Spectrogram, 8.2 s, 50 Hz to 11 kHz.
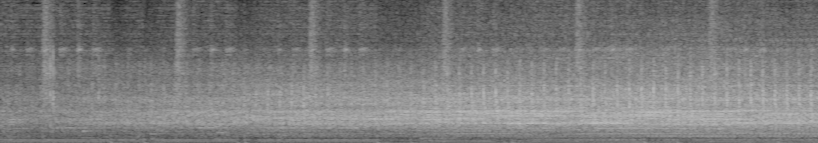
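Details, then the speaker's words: Wrecked BMW 325i E90 rebuild, cold start after sitting in driveway, jump-started, oil present: steady idle with a light fast even top-end tick, new since before; owner suspects cold engine; cause unclear; engine ticking. "and now it's ticking probably because it's cold I don't know if it didn't tick before I don't know if you guys could hear it I don't know if you guys could hear me but you could hear the car ticking TI tick tick TI tick tick and I didn't do that before"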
